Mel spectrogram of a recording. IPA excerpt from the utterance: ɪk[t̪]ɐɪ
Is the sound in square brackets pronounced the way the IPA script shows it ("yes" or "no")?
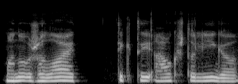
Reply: yes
